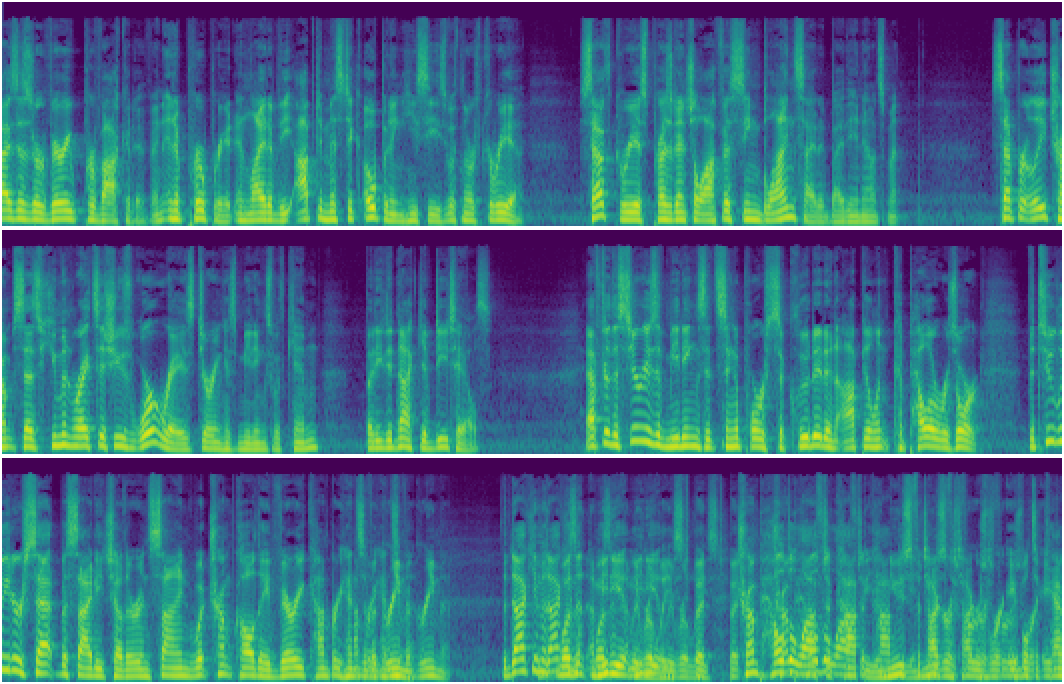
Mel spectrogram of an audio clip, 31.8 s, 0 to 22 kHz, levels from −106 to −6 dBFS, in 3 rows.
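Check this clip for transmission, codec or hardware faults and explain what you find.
One fault is present: a doubled audio track from 24.72 s to the end. The audio was likely captured a second time by a slower path, so a full-band copy trails roughly a third of a second behind, a few dB quieter. It starts abruptly, with no decay or room colour, giving a dry, stuttering echo.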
